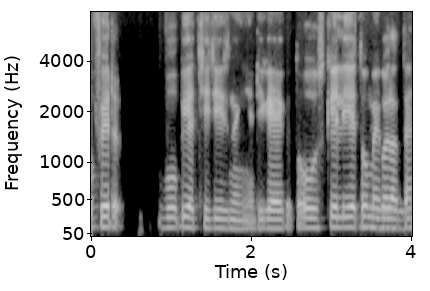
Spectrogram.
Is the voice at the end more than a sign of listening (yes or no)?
yes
